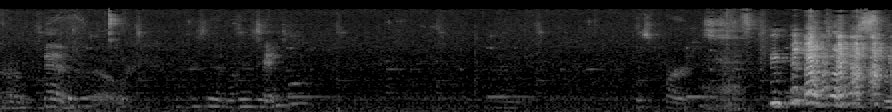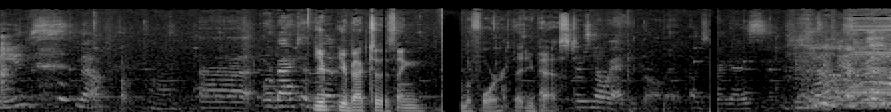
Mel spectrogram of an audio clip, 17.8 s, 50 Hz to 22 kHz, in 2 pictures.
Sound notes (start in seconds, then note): 7.6 laughter; 16.9 buzzer, then audience roars with laughter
